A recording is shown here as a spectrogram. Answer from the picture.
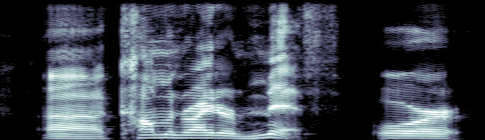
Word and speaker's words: My-Th: So, technically you would probably say Kamen Rider Mythe or mythe. Well, when you say it like that, mythe, then you get closer to the Japanese pronunciation of Mythe.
